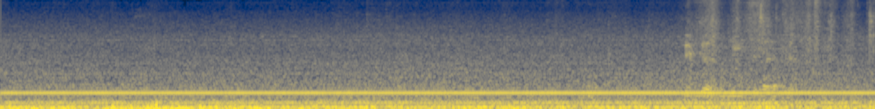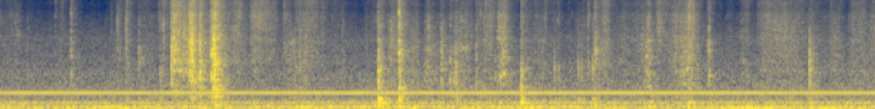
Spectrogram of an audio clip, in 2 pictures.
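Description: Cardboard box being handled and torn open by hand, from about seven seconds in: a string of crinkles and rips, loudest around eleven seconds in. A steady high hum and a low rumble run underneath throughout.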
